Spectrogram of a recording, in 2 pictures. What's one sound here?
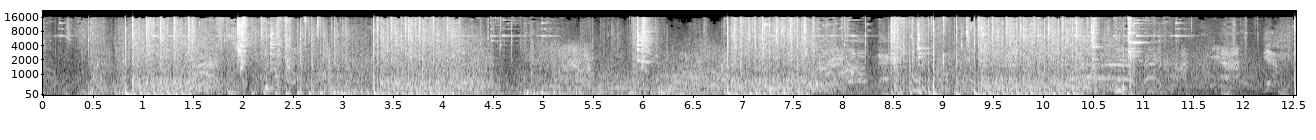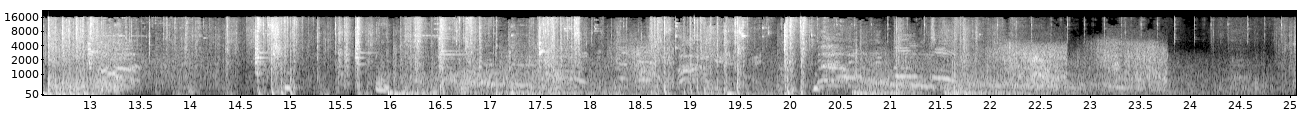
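A machine gun fires in rapid, loud bursts.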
